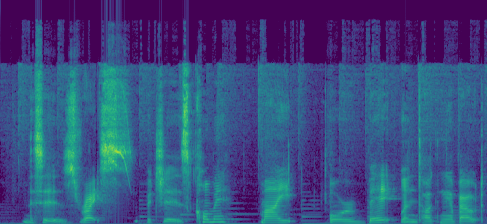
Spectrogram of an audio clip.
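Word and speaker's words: 米: we have oops this is rice which is kome my Orbit when talking about America because for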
